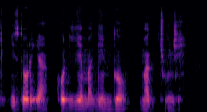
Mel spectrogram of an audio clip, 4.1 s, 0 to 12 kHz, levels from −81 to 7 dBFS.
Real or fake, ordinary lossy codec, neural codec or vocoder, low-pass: real; none; none; none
